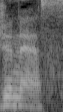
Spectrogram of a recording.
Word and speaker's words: Jeunesse: How do you pronounce this? Jeunesse.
